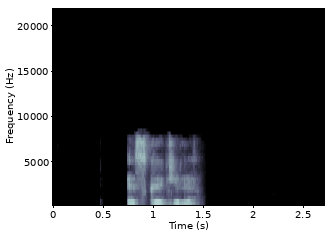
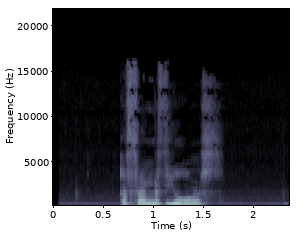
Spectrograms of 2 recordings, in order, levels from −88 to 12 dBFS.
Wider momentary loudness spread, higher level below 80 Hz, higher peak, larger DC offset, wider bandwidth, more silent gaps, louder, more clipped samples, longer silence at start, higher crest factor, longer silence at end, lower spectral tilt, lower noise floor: about the same, 10 LU vs 10 LU; second, -72 dBFS vs -56 dBFS; first, -4 dBFS vs -10 dBFS; neither; second, 8.4 kHz vs 16.5 kHz; neither; first, -18 LUFS vs -26 LUFS; neither; about the same, 0.75 s vs 0.7 s; about the same, 20 dB vs 18 dB; first, 1.25 s vs 0 s; second, -1 dB/octave vs -6.5 dB/octave; first, under -90 dBFS vs -55 dBFS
